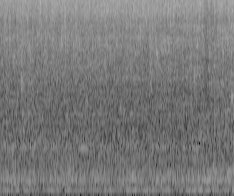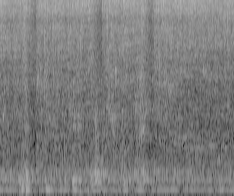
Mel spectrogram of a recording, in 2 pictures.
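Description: Kitchen faucet running, a steady stream of water splashing into the sink basin and down the drain.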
